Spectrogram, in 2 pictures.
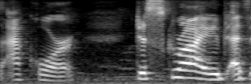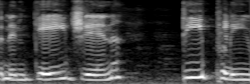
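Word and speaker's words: Achor: by Sean, I think the last name is pronounced Accor, described as an engaging, deeply researched guide to flourishing in a world of increasing stress and negativity.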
